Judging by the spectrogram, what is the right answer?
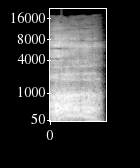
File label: orc hit; wesnoth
